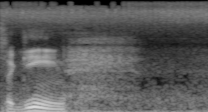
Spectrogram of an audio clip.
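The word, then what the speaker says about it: Seguin: I thought this was Seuin. No, it's Sagin. I was wrong.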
